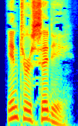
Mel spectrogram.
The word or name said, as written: intercity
